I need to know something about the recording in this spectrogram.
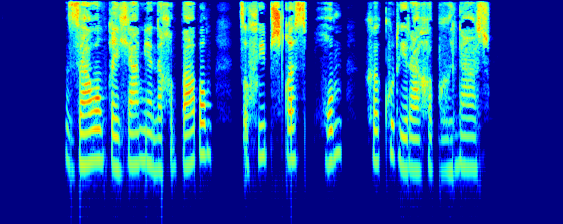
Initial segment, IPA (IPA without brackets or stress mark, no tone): z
